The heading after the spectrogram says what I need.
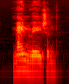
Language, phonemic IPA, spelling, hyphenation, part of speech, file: Dutch, /ˈmɛi̯nˌʋeː.zə(n)/, mijnwezen, mijn‧we‧zen, noun, Nl-mijnwezen.ogg
- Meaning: mining (mining sector; mining as an economic activity)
